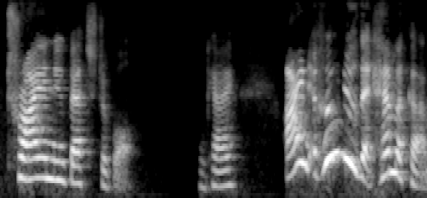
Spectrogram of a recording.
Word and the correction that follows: jicama: am I saying that right? Hemica. How do you say that? – Jicama? – Nope. Jicama. I say, loser.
